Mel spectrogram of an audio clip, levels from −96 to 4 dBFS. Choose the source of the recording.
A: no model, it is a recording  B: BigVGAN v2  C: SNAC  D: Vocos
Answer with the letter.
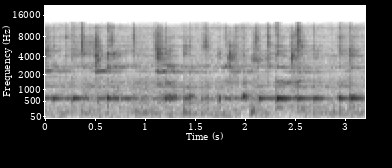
C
